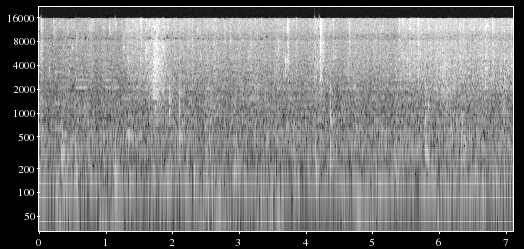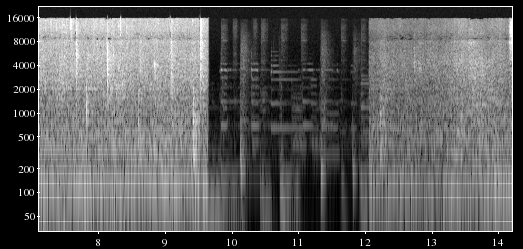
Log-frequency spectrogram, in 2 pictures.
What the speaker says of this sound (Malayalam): ആദ്യം അതിലോട്ട് ഇവിടെ അരിഞ്ഞു വെച്ചിരിക്കുന്ന സവാള ഇട്ടു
